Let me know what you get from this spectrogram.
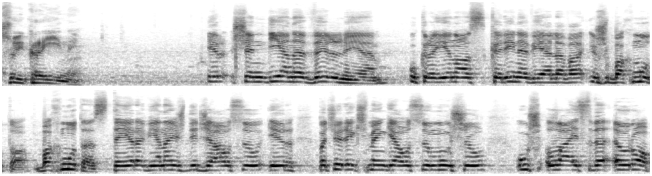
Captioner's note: Lithuanian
